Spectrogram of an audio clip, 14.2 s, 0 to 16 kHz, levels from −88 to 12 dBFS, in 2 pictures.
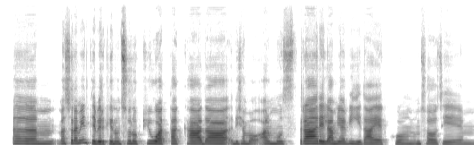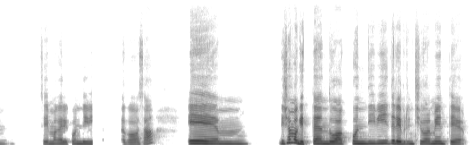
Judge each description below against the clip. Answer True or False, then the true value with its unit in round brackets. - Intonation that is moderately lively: False (1.9 semitones)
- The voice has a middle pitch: False (225 Hz)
